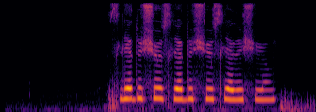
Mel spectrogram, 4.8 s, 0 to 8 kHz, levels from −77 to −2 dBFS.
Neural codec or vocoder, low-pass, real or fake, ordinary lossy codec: none; 7.2 kHz; real; AAC, 32 kbps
